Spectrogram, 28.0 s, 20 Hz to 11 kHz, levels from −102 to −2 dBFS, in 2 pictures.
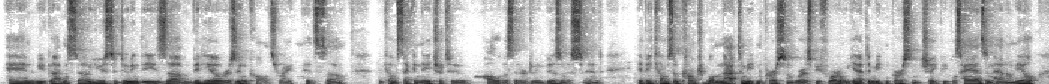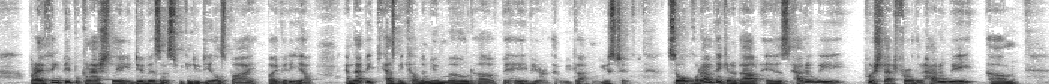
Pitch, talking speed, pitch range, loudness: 135 Hz, 210 wpm, 125-150 Hz, -19 LUFS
